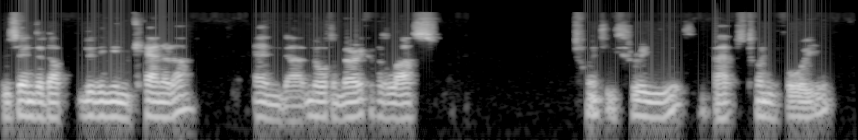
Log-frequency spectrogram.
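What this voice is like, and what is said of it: Australian accent. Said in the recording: “I'm an Aussie. I guess you can all tell by the accent.”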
